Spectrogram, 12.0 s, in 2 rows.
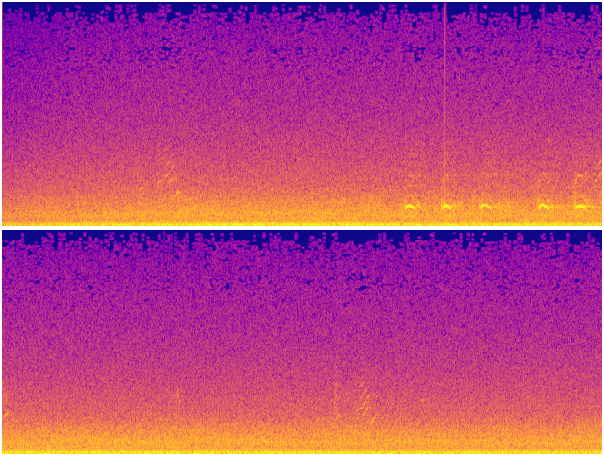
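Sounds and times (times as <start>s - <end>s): low steady rumble: 0.0s - 12.0s
bird calling: 1.3s - 1.9s, 4.0s - 6.2s, 9.3s - 9.8s.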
